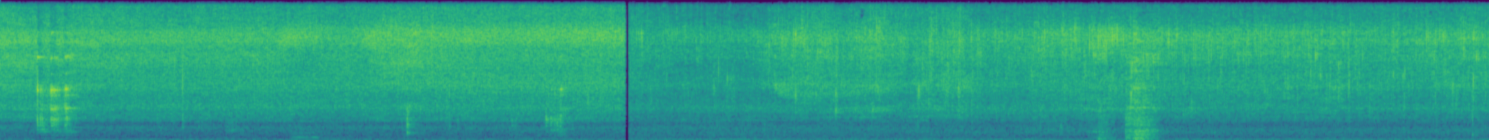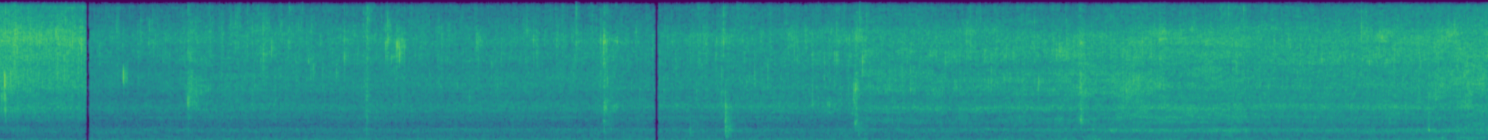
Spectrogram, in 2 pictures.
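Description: Chopped onion, tomato and spices sizzling in oil in a nonstick frying pan while being stirred with a wooden spatula, with a few knocks against the pan and one loud knock about eleven seconds in. A steady low hum runs underneath.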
